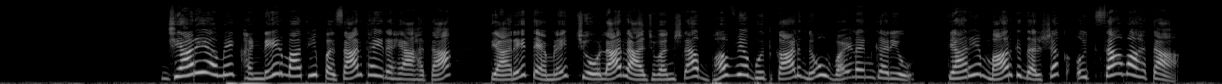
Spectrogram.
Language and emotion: Gujarati, happy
